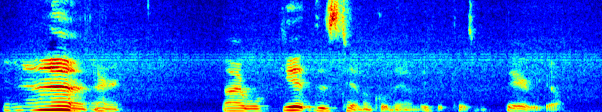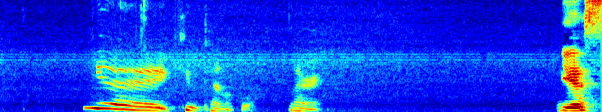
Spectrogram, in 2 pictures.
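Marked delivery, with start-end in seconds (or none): 0.0-7.0 muttering to self. Real, not acted. Fiddling with something off-camera.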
